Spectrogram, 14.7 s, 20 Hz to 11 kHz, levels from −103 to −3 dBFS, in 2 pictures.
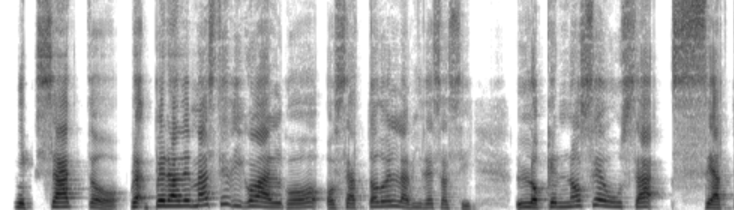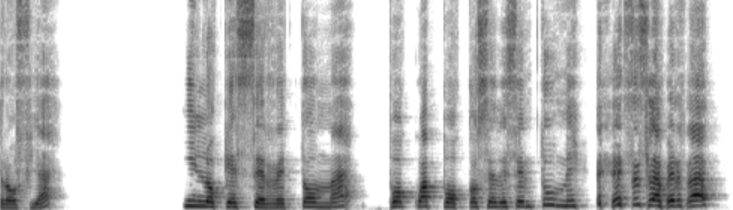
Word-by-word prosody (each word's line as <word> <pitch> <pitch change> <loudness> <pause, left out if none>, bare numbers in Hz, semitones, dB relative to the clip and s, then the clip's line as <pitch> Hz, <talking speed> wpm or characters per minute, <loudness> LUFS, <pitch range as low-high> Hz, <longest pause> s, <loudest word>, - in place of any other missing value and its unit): Exacto. 220 - +1
Pra 225 -5 +1
¿pero 275 0 +8
además 280 +4 +3
te 370 0 -7
digo 270 -4 -4
algo?, 210 -4 +1
o 180 - -4
sea, 195 +1 -5
todo 245 +5 -2
en 265 0 -4
la 215 - -1
vida 195 0 -11
es 195 - -11
así. 155 -7 -11 0.4
Lo 200 -1 +3
que 225 - 0
no 240 +5 -2
se 290 +1 0
usa 235 -2 -2
se 200 - -3
atrofia 180 +3 -1 1.3
y 275 -1 0
lo 240 -2 +3
que 225 -2 +2
se 220 -1 +2
retoma 205 +4 -3 0.3
poco 245 +1 -1
a 250 0 +3
poco 220 0 -2
se 230 0 -2
desentume. 270 +4 -4 0.2
Esa 330 +2 0
es 335 -2 -3
la 290 -2 +7
verdad. 285 +10 +4
230 Hz, 145 wpm, -22 LUFS, 205-270 Hz, 1.3 s, pero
